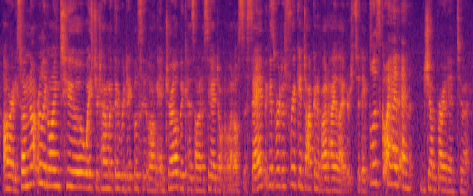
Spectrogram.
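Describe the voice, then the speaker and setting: A twenty-something woman reviewing products on her beauty channel sounds congested but stays bubbly and chatty, adding playful asides. She speaks high, in a pushed, bright voice. The recording picks up faint hiss from a slightly distant mic.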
